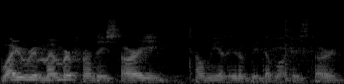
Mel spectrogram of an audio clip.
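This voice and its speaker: A man's fairly low, monotone voice with flat intonation and a Portuguese accent, at a fairly quick pace, with audible room echo. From Brazil. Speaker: student athlete podcast host. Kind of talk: student podcast interview.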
